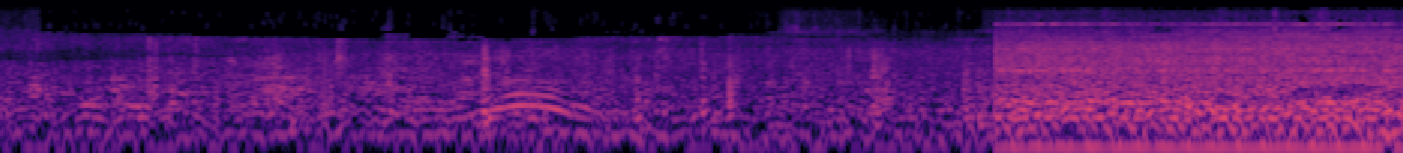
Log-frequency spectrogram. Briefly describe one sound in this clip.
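A group of men call out together loudly outdoors.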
